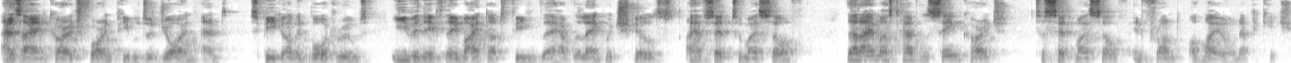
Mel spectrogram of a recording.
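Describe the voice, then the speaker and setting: A man talks at a moderate pace. His intonation is flat and monotone. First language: Danish. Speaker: publisher and author. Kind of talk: scripted narration.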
